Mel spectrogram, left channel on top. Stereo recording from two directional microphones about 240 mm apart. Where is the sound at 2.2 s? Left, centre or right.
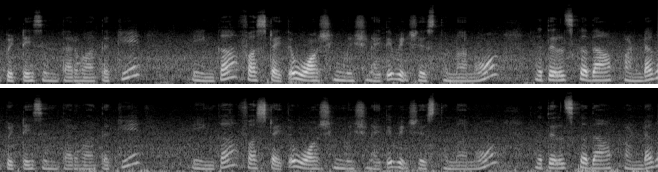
Centre.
